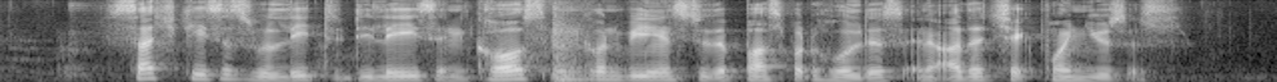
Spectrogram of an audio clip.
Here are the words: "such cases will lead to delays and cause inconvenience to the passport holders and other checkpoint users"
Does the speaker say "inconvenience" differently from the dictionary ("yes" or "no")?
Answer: no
